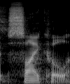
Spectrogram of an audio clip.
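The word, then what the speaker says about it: Psycle: spin class you know i go to cycle and that's spelled p-s-y-c-l-e because you can't just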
